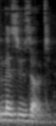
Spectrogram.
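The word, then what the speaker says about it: מזוזות: Meaning in the Torah, it appears as a singular, like mezuzat, but we pronounce it mezuzot.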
